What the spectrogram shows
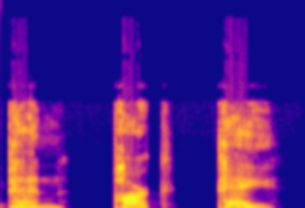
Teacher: The P and B sound P is a little explosion of air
